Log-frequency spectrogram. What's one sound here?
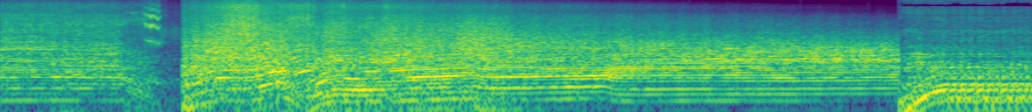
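A car engine revs hard and loud.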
